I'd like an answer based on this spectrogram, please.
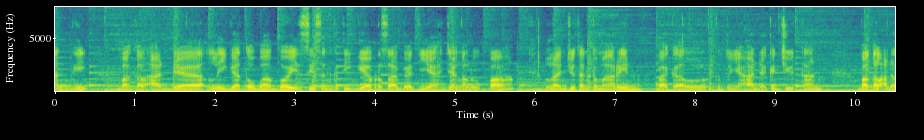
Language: Indonesian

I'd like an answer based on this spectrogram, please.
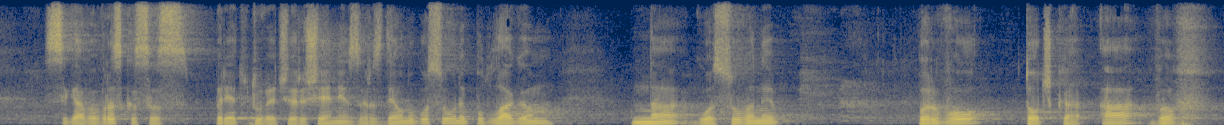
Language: Bulgarian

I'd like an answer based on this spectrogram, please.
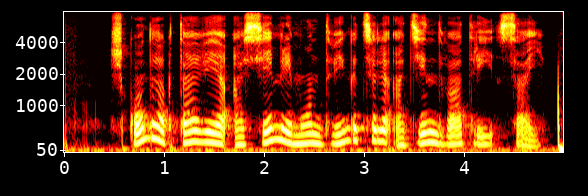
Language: Russian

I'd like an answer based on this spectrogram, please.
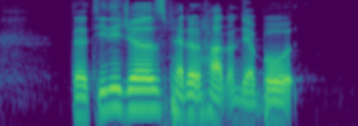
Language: English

